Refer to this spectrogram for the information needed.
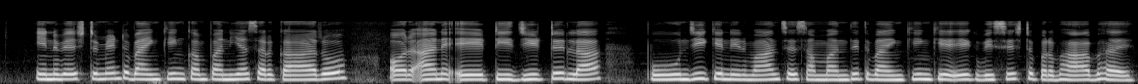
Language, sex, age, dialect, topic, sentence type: Magahi, female, 31-35, Western, banking, statement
